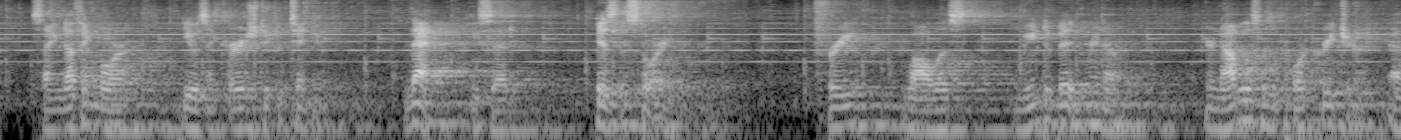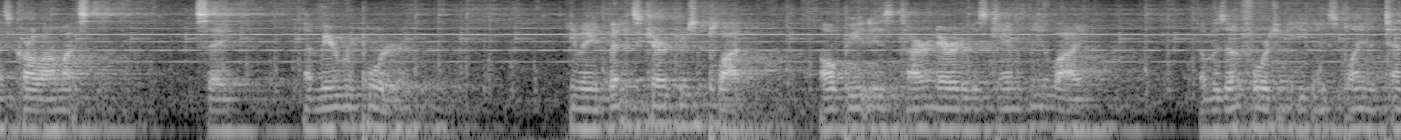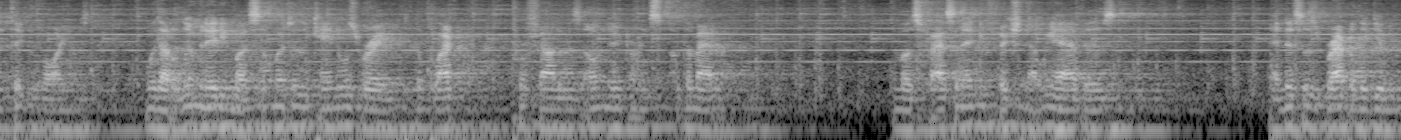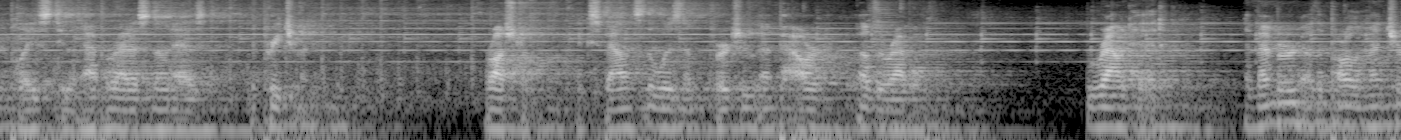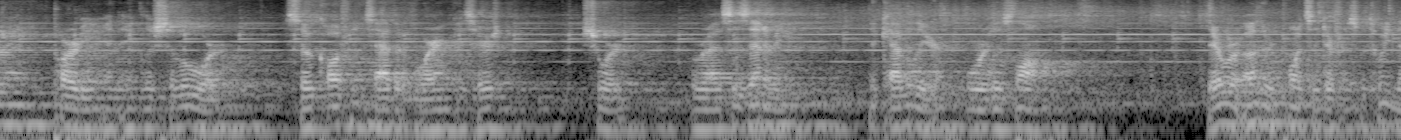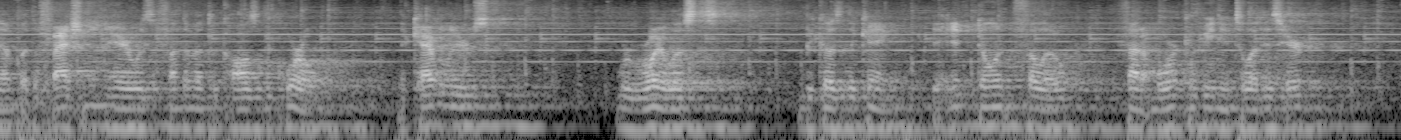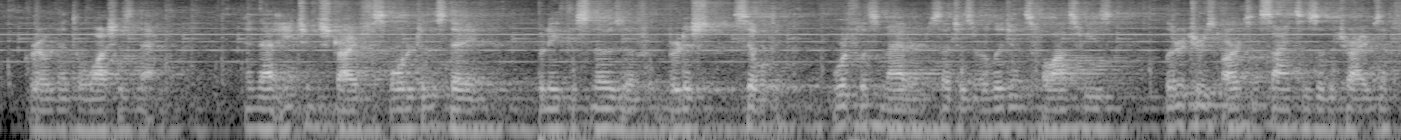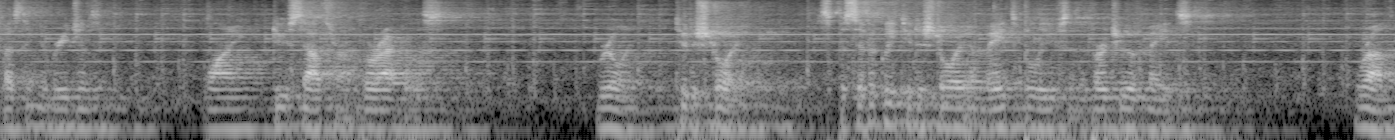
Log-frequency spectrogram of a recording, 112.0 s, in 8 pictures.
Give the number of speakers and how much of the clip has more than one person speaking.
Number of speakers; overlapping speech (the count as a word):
one, no overlap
